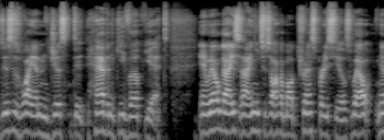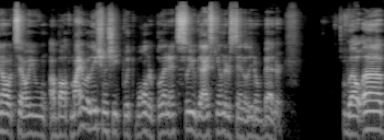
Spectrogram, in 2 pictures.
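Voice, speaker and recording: A man from Brazil, a native Brazilian Portuguese speaker with a Brazilian accent, speaking candidly and haltingly as a gaming video creator addressing viewers. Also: medium pitch. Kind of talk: candid, unscripted appeal to channel viewers.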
